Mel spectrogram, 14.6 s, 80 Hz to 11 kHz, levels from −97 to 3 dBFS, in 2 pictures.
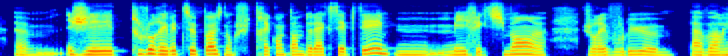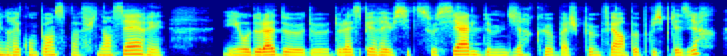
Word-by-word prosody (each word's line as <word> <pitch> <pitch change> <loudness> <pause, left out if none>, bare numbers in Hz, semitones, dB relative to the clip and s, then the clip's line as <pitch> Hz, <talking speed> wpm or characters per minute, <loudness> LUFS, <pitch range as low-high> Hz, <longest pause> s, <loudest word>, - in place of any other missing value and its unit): hem, 180 +7 -7
j'ai 195 0 +5
toujours 225 +3 +4
rêvé 205 0 +4
de - - -21
ce 210 - +5
poste, 215 +1 +3
donc 175 -1 -6
je - - -7
suis - - -12
très 195 -1 -3
contente 190 0 -3
de 180 - -1
l'accepter, 175 +8 +1
m 235 -3 0
mais 185 +1 -4
effectivement, 195 +3 +2
heu, 170 - -10 0.4
j'aurais 170 -1 -1
voulu, 175 +3 -3
heu, 165 -2 -3 0.2
avoir 175 +1 0
une 175 0 -4
récompense, 170 +2 -4
ben, 160 - -8
financière 185 +6 +2
et 155 -2 -5 0.6
et 165 - -4
au-delà 170 +2 +6
de 160 -3 -2
de 160 +1 -7
de 160 - -6
l'aspect 165 +2 -1
réussite 165 +1 -2
sociale, 190 +3 +3
de 165 -1 -7
me 160 0 -10
dire 170 +2 -6
que, 175 -1 -5
bah, 165 - -5
je - - -2
peux 175 - -5
me 170 - -10
faire 160 0 +2
un 155 - -1
peu 165 +1 -5
plus 165 0 -1
plaisir, 170 +11 -4
175 Hz, 200 wpm, -24 LUFS, 165-195 Hz, 0.6 s, au-delà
